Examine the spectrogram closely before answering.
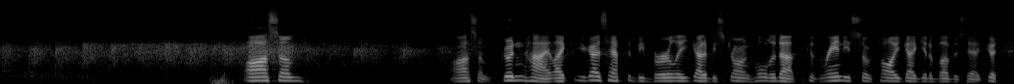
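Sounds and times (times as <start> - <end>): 
crowd applause: 0.0 - 4.7
speech: 2.4 - 3.1, 4.6 - 10.1.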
